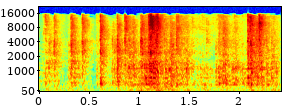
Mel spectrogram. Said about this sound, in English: I'm putting my coffee cream up, so it's making noises.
